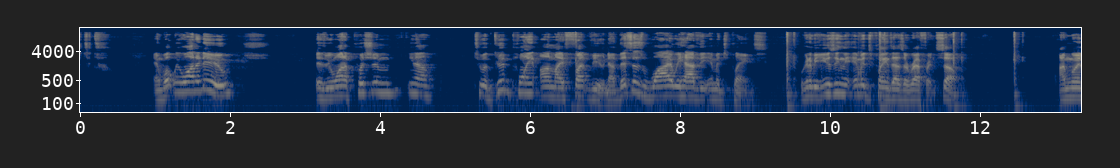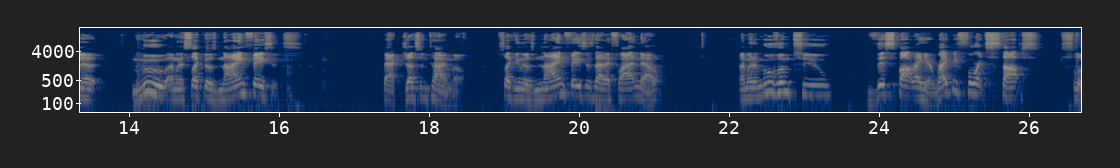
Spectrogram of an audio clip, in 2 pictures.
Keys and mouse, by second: 6.6 space, 9.5 space, 14.9 space, 26.5 space.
